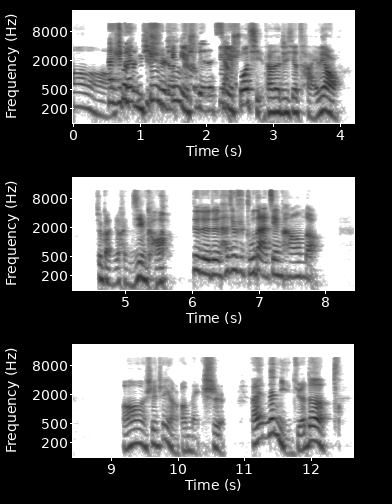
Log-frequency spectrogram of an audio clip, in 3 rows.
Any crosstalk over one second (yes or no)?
yes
